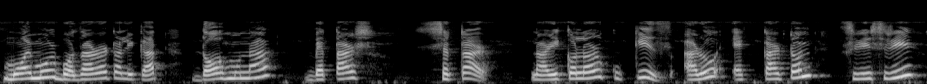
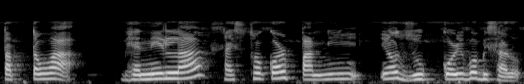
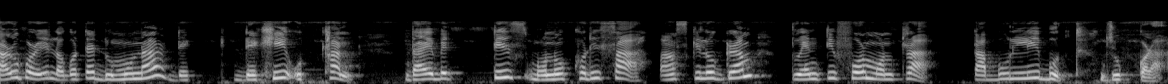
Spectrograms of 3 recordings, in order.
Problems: constant background noise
